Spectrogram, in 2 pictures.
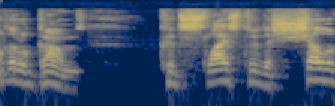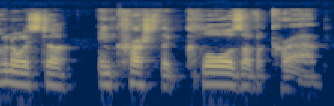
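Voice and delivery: usual speaking voice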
